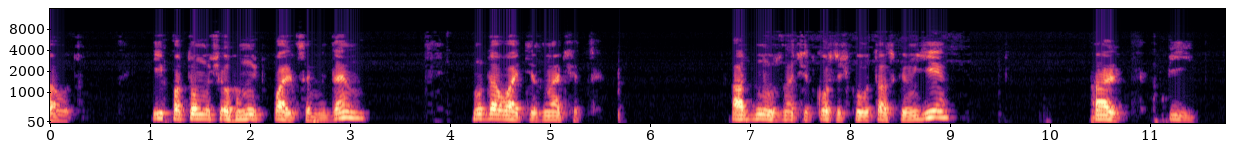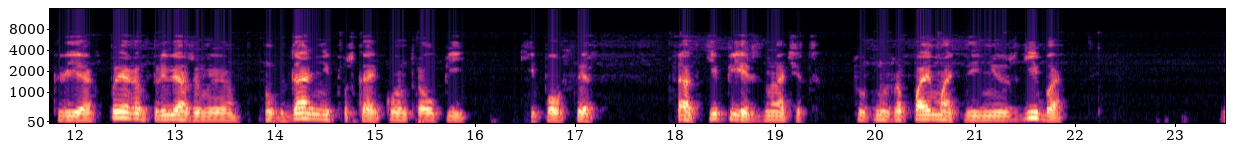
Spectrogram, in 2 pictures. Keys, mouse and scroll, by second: 4.0 click, 6.9 e, 11.1 alt+p, 13.9 shift+click, 15.6 ctrl+p, 19.5-21.0 middle drag, 21.5-22.5 middle drag, 23.0 e.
